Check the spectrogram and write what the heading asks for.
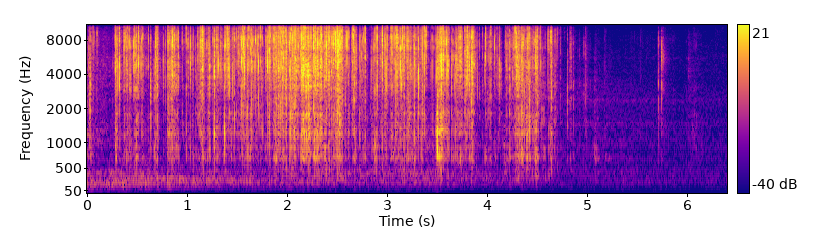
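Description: Clear plastic wrapper of a pack of basketball trading cards being torn off and crinkled. It runs for about four and a half seconds, then dies away.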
